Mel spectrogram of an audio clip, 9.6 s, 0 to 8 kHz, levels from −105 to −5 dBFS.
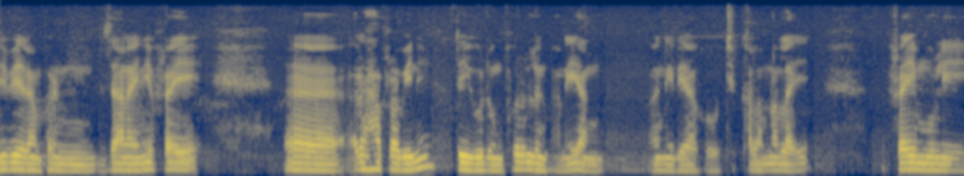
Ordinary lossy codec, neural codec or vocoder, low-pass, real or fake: none; none; 7.2 kHz; real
